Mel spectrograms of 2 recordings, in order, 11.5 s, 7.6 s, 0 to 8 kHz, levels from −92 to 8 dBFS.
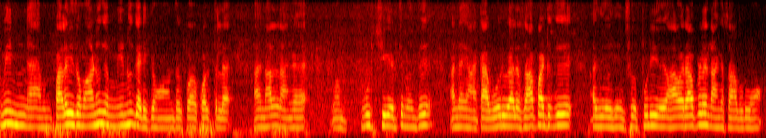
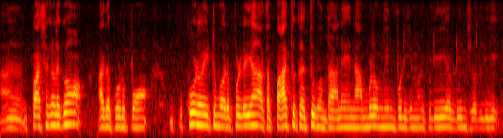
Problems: background sounds at intervals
